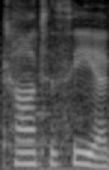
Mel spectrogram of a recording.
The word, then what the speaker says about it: Cartethyia: This is how you pronounce it, Cartethyia, guys, If she not was indeed Cartethyia.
